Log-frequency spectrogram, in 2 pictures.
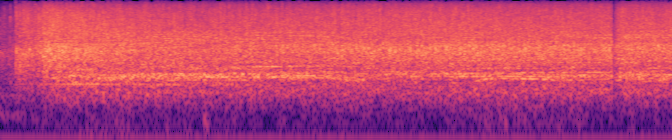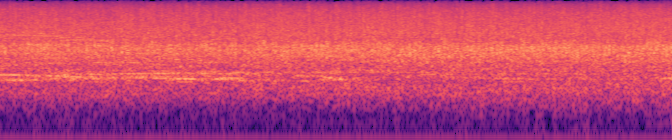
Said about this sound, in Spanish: Un aplauso atronador se escucha en el Salón de Honor mientras José Antonio Kast comienza a hacer ingreso al salón caminando por el centro,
